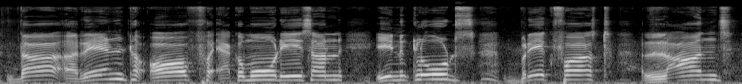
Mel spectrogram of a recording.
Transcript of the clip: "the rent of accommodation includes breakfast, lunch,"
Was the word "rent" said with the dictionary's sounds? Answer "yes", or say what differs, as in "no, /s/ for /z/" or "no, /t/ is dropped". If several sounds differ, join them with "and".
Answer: yes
